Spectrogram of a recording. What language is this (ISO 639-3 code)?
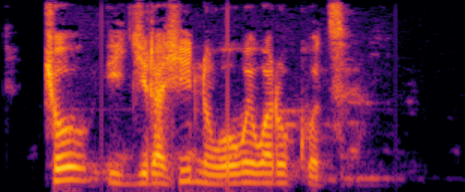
kin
